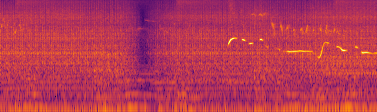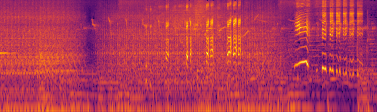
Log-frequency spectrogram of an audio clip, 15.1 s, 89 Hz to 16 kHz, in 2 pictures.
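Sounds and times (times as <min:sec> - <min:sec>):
engine idling with knocking rumble: 0:00.0 - 0:13.5
short chirping whistles: 0:04.6 - 0:07.8.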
